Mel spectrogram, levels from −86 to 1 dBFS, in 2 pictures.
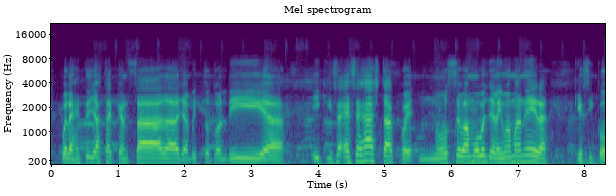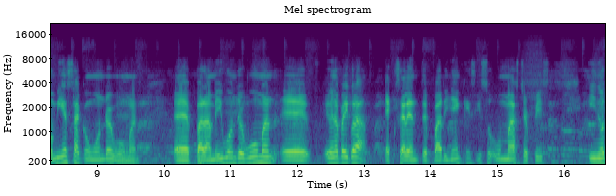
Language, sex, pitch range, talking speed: English, male, 115-145 Hz, 175 wpm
